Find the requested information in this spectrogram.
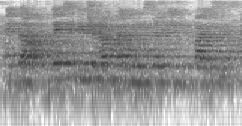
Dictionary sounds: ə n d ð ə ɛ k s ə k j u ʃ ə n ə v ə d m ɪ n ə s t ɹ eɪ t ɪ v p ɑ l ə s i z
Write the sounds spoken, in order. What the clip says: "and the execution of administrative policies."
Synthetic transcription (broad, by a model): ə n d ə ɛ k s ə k j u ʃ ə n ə p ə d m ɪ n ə s t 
